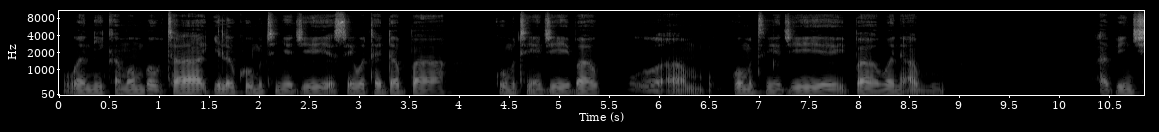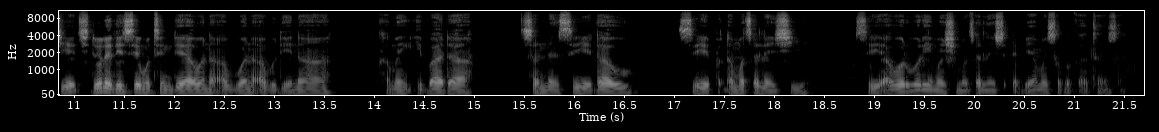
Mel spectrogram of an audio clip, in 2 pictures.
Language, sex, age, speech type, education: Hausa, male, 30-45, spontaneous, secondary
